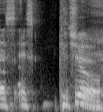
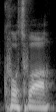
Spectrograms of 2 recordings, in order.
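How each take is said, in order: First: The word ends in an 'oor' sound. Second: The word ends in a 'wah' sound. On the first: The speaker calls it right. "you pronounce the clothing brand" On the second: The speaker calls it wrong. "he got to that point and he said"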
